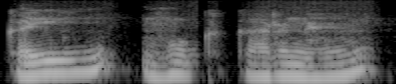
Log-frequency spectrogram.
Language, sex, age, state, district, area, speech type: Hindi, male, 18-30, Rajasthan, Jodhpur, rural, spontaneous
